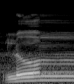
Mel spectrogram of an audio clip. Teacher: berdengung dua harokat, ini adalah idgham bighunnah ya.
